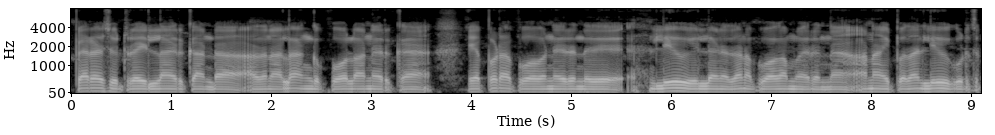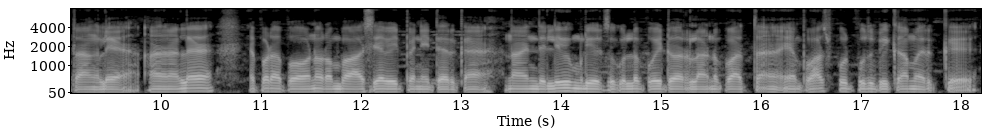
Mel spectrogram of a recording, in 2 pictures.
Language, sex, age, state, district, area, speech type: Tamil, male, 18-30, Tamil Nadu, Tiruvannamalai, rural, spontaneous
